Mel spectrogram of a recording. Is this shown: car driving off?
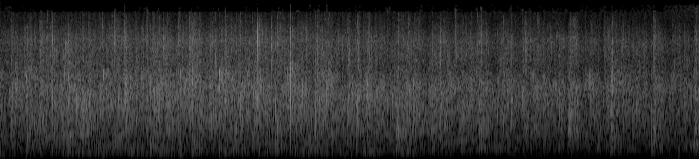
no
